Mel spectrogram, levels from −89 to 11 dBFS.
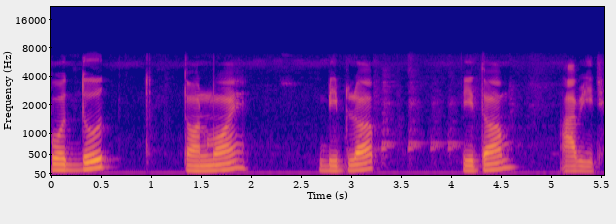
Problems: constant background noise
